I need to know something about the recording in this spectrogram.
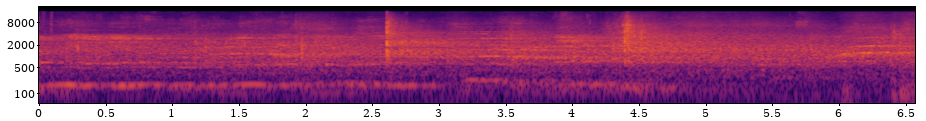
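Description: Skates scrape across the ice of a large echoing rink.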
